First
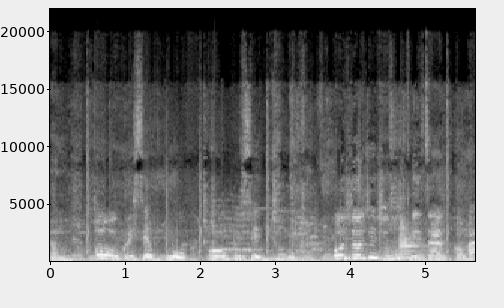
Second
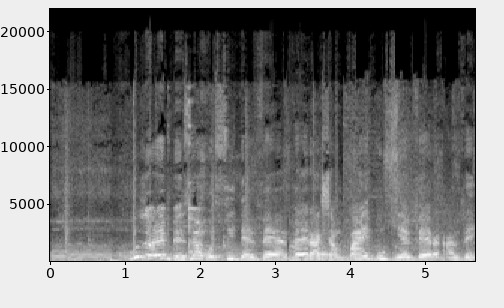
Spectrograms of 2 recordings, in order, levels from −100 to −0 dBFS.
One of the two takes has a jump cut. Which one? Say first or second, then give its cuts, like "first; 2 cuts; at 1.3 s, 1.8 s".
second; 1 cut; at 1.0 s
